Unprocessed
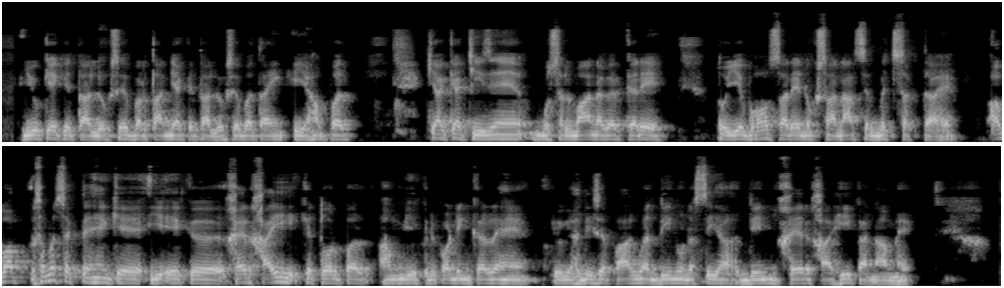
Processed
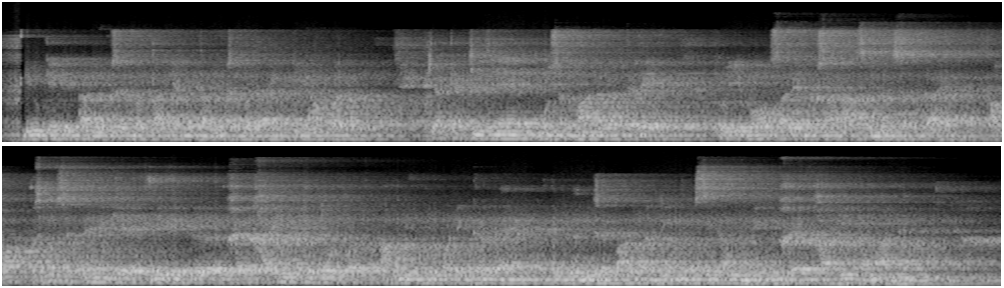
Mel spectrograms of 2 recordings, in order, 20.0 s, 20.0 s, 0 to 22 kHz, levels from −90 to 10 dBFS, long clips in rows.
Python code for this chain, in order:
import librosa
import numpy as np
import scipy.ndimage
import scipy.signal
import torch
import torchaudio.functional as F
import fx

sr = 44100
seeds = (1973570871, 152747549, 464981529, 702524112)

y = fx.rattle_buzz(x, sr, strikes_db=-24.0, level_db=-26.0)
y = fx.echo_stepped(y, sr, ms=214, hz=1400.0, octaves=0.7, feedback_pct=70, wet_db=-7.5)
y = fx.rev_plate(y, sr, seeds[0], rt60_s=3.9, hf_ratio=0.75, predelay_ms=0, drr_db=-4.5)
y = fx.pre_swell(y, sr, db_per_s=81.0)
y = y * 10.0 ** (-3.0 / 20.0)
